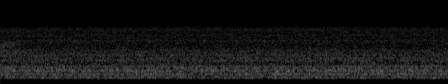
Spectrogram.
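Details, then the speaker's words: Heater being run toward 300°C, overheat sensor triggered shutdown; fans set to full supercharger and full fan to cool it down: steady, even rushing hiss with no rumble or rattle; blowers running smoothly flat out. "Right, let me just do a bit of blow drying. All right, full supercharger, full fan. Bet you can't hear me."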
